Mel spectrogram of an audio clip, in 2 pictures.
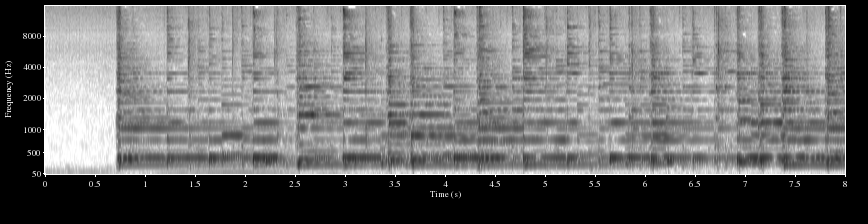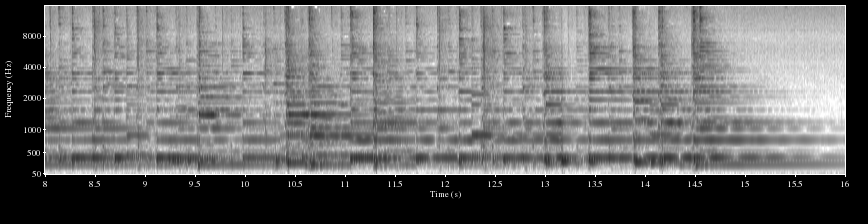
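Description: Fluke tenor ukulele with a solid spruce top and hardwood fretboard, played with many quick strums. The playing starts under a second in and fades out near the end.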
